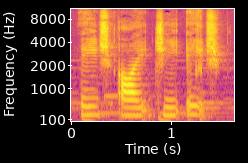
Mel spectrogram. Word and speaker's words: high: H I G H high 高的，它和平常打招呼用的 hi 是相同的读音。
